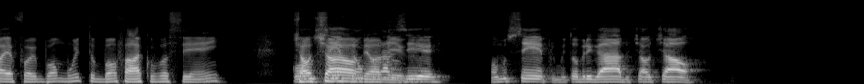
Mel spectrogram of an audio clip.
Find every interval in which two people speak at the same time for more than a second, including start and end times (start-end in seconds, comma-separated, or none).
2.9-4.2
